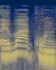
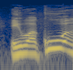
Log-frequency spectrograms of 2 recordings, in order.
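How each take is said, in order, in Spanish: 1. El acento cae en la sílaba a. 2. El acento cae en la sílaba u.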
